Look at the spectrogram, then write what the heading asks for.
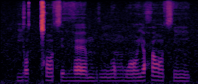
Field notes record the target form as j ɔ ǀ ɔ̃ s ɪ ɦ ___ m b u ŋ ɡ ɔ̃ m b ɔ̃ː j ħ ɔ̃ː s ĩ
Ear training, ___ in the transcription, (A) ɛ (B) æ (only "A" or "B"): B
